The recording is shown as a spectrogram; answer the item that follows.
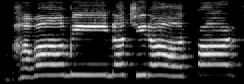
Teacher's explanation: यहाँ पे न है, न चिरात, न, ना नहीं बोलेंगे, न। क्योंकि फिर उससे आपके श्लोक, जब आप आगे गायन करोगे ना श्लोक का, तो उसमें उच्चारण की आपकी प्रॉब्लम हो जाएगी फिर।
